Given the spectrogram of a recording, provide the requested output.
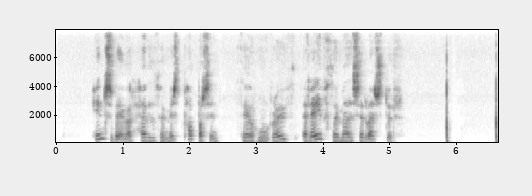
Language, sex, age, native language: Icelandic, female, 30-39, Icelandic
